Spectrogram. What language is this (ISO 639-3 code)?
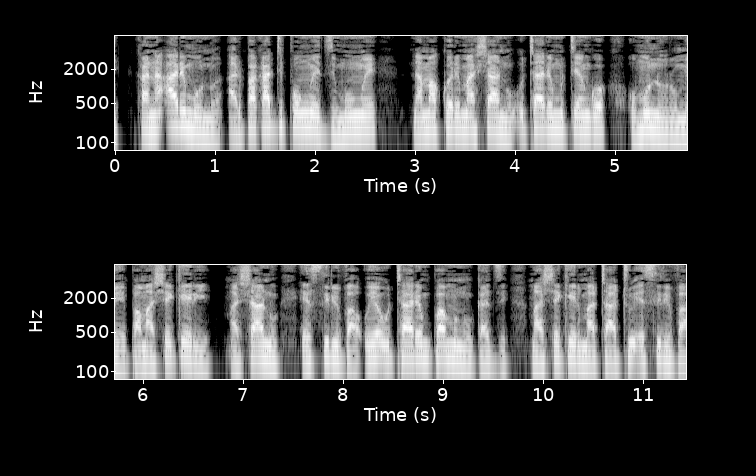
sna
